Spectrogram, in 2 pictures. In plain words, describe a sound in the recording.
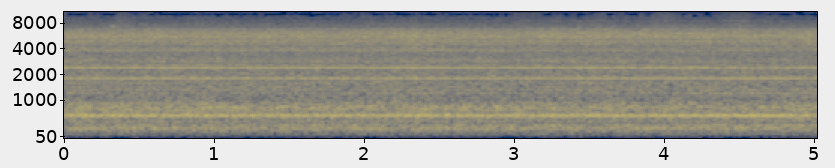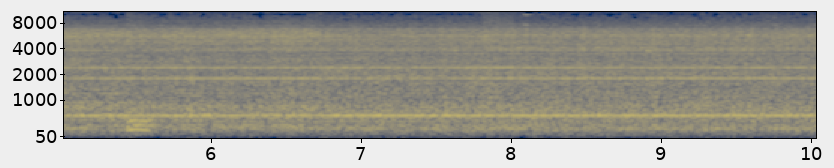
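A cutting tool scrapes and hisses against spinning metal.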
